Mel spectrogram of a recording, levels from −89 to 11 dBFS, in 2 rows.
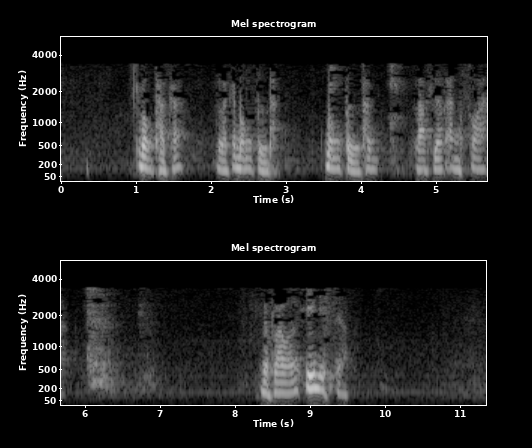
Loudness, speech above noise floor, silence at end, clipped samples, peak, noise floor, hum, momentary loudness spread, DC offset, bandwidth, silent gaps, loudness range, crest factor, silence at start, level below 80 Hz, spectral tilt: -23 LUFS; 39 dB; 1.85 s; under 0.1%; -2 dBFS; -61 dBFS; none; 20 LU; under 0.1%; 3.6 kHz; none; 8 LU; 24 dB; 1 s; -66 dBFS; -12.5 dB/octave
